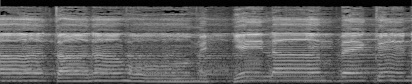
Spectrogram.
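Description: A male vocalist sings a drawn-out melodic line of an Urdu devotional kalam over a layered vocal drone of backing voices, with held notes that slide in pitch about halfway through.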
